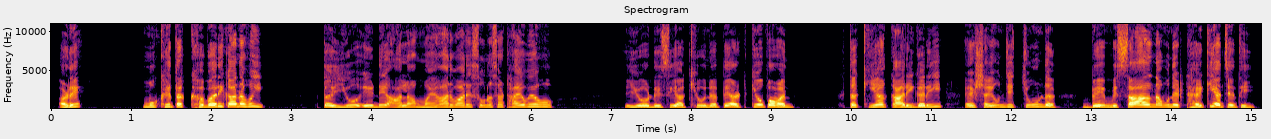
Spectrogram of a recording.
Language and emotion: Sindhi, surprised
